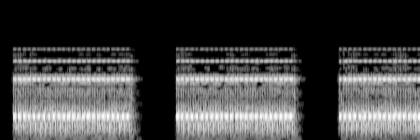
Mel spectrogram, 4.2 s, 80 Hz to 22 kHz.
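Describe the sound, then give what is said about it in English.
A telephone rings in three loud, steady bursts of about 1.3 seconds each, separated by short silences, with a buzzy, trilling electronic tone and no voices. “Afraid to answer it?”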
